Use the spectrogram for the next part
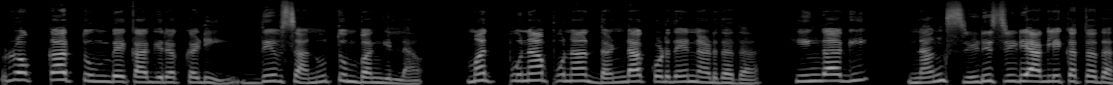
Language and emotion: Kannada, angry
